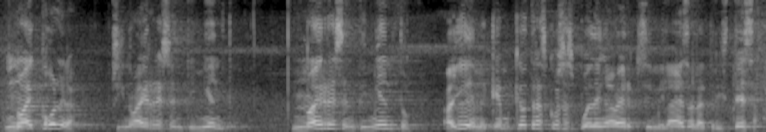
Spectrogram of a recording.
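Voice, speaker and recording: A male pastor giving a conversational sermon to his congregation, often slowing down to read verses aloud. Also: high-pitched, warm tone, in a large hall, slight background noise. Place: church.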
